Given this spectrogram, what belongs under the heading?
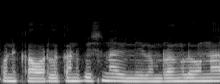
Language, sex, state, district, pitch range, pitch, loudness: Telugu, male, Telangana, Hyderabad, 145-160 Hz, 155 Hz, -14 LUFS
